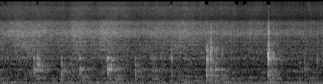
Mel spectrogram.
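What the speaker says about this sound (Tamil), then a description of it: "ஸ்லோ ஃப்ளேமில் வச்சு நல்லா வதக்கி விடுங்க." Onion masala for egg salna sautéing in a pan over a low flame, a steady soft sizzle broken by repeated scrapes and taps of the spoon, with one sharper knock near the end.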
